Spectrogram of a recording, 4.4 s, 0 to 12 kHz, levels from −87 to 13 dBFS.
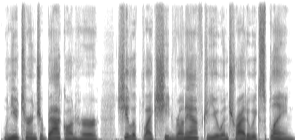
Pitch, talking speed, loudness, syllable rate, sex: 170 Hz, 245 wpm, -19 LUFS, 5.4 syllables/s, male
